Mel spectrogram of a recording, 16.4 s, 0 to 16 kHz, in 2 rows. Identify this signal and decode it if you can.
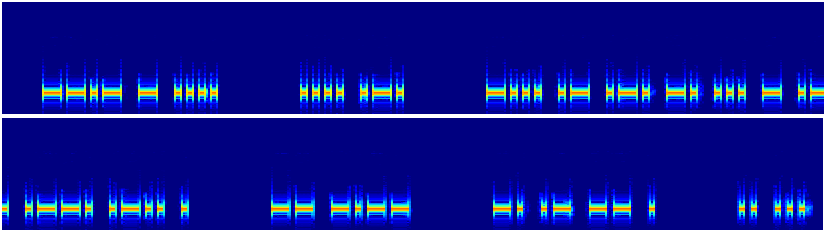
Morse code, heard as a keyed tone, about 20 wpm, 700 Hz. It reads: QTH HR BARNSTAPLE MY NAME IS
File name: UK MASTER QSOs TRAINING/20WPM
